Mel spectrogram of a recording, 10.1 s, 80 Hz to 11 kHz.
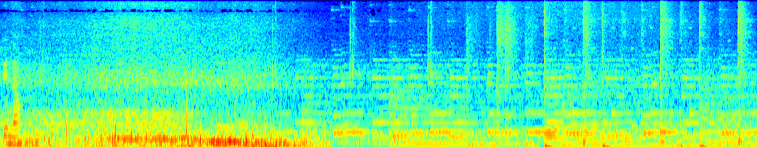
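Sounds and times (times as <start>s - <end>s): vehicle engine rumbling: 0.0s - 4.3s.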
